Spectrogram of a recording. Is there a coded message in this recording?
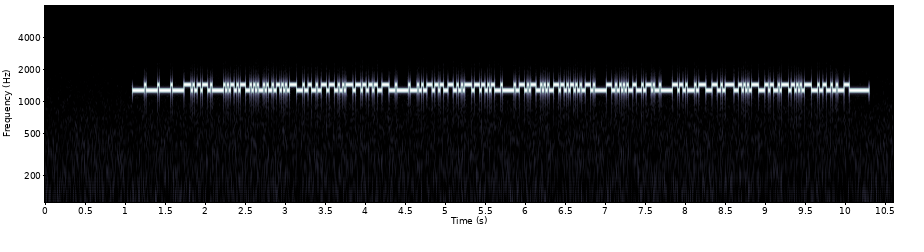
Yes: RTTY (45.45 baud, 170 Hz shift) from 1.1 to 10.3 s, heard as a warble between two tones, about 1360 Hz centre. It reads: SZYFROWANE LOKALNE BAZY DANYCH KONTROLEROW.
